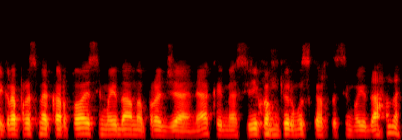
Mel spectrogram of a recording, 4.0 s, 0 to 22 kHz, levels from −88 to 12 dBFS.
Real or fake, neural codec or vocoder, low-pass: real; none; 7.2 kHz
